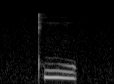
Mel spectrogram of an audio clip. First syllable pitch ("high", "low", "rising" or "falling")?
falling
